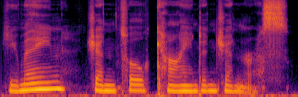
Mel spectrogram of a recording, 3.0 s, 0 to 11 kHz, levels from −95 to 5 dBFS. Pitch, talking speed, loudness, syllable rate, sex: 155 Hz, 100 wpm, -20 LUFS, 3.8 syllables/s, male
